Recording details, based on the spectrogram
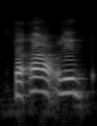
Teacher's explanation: اعرض پہلے حمزہ کی آواز، پیچھے عین ساکن کی آواز آئے گی، آپ نے عین کو سٹاپ کرنا ہے، اس کے اوپر قلقلہ نہیں کرنا، اسی طرح سے ضاد کو بھی آپ نے پر پڑھنا ہے اور اس کے اوپر سٹاپ کرنا ہے۔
